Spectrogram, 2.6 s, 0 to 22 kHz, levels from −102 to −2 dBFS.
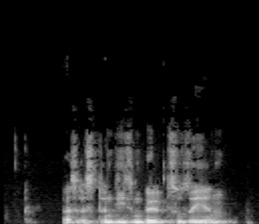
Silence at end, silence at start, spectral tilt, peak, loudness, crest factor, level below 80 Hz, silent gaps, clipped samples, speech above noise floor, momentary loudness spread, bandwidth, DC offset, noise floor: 0.25 s; 0.6 s; -6 dB/octave; -4 dBFS; -20 LUFS; 18 dB; -60 dBFS; none; under 0.1%; 31 dB; 9 LU; 9.4 kHz; under 0.1%; -50 dBFS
